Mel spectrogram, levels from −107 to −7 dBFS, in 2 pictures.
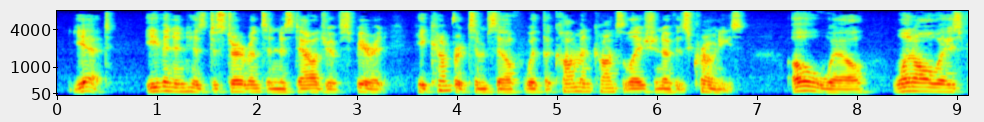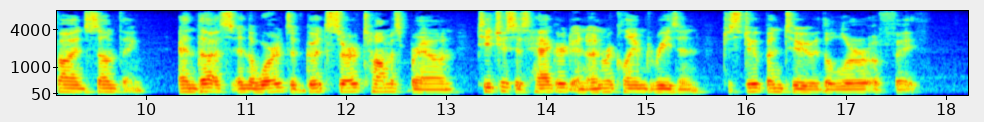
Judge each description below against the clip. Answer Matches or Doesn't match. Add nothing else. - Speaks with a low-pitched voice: Matches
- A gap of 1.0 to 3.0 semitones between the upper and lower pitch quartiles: Matches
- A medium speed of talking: Matches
